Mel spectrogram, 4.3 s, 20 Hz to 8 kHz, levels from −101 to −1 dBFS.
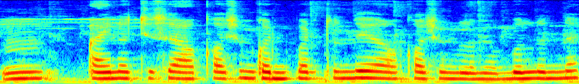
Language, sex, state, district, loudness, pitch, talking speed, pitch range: Telugu, female, Andhra Pradesh, Guntur, -14 LUFS, 225 Hz, 110 wpm, 220-230 Hz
